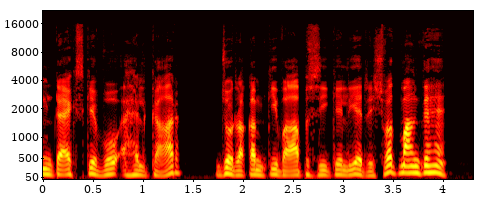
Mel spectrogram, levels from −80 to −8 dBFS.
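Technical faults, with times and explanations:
No technical faults can be heard in this speech clip. Nothing in it needs a time or an explanation.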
